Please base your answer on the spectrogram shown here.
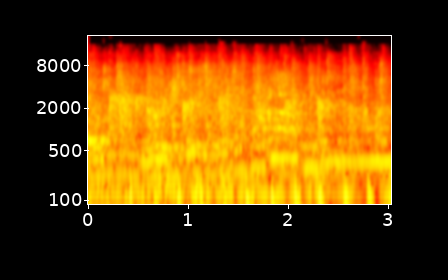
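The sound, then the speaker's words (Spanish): Applause for a female colleague: a brisk patter of many hand claps, with voices talking over it. “Un aplauso para la compañera.”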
